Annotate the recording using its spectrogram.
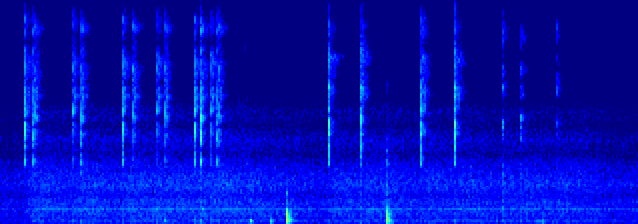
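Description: Light, quick clicks from a computer mouse and keyboard, many in close pairs, about twenty over a few seconds, with two duller knocks near the middle.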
